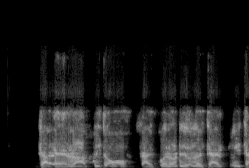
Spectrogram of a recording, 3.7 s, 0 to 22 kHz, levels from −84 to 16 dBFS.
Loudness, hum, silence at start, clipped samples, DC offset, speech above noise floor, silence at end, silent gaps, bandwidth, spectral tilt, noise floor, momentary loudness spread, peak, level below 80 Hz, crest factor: -21 LUFS; none; 0.6 s; under 0.1%; under 0.1%; 52 dB; 0 s; none; 16 kHz; 0 dB/octave; -74 dBFS; 6 LU; -6 dBFS; -66 dBFS; 16 dB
